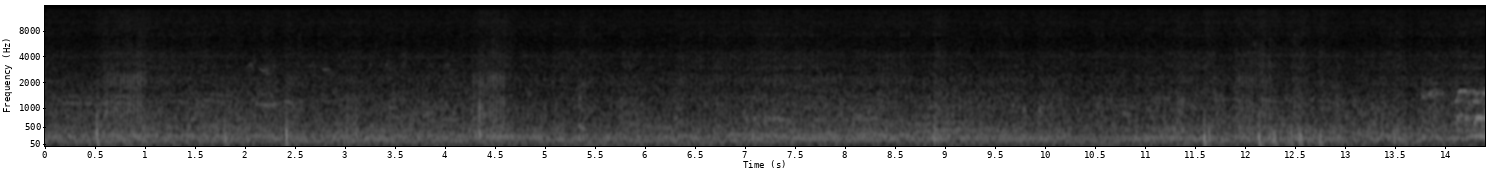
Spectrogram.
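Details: Honey bees feeding on sugar water give a low, steady droning buzz, a soft hum from many wings at once.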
